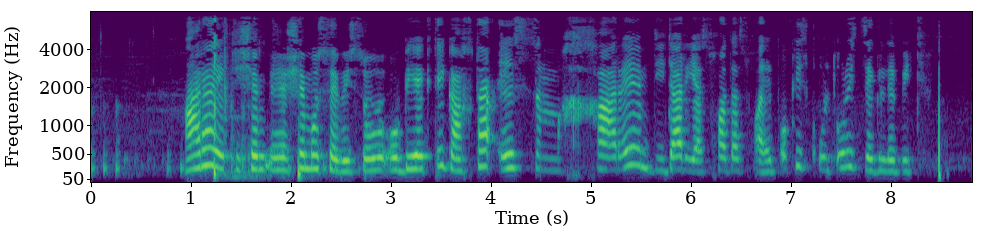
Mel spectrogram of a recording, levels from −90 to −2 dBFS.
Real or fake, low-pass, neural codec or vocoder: real; 7.2 kHz; none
